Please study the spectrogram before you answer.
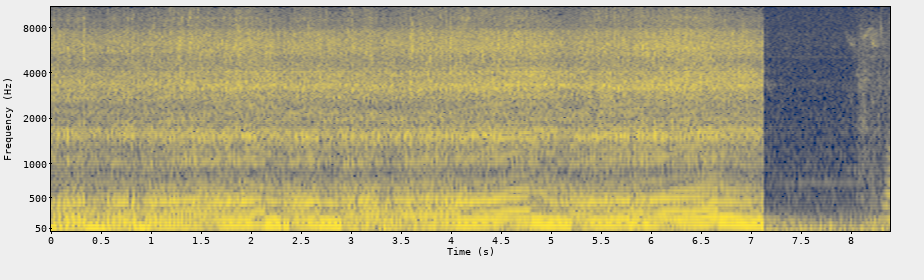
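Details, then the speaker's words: Honda 9.9 outboard that had sat unused and would only fire on starting fluid, now running after its plugged carburetor main jet was cleaned; steady buzzing with slightly wandering speed for about seven seconds, then cuts out; running pretty decent. "let's try to make this carburetor just a little better. It's running pretty decent."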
